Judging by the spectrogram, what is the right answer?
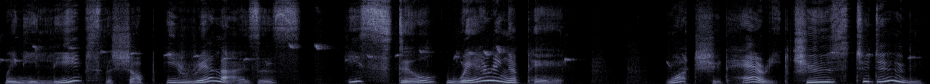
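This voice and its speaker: Reading a children's tale to a young listener, an older woman addresses the child directly in a gently teaching, expressive manner, pausing deliberately. Her pitch sits on the high side, with a faint hiss or hum in the recording.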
